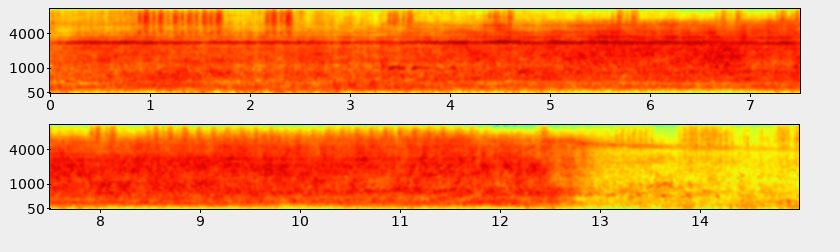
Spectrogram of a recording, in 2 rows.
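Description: Avro Vulcan XH558's four Rolls-Royce Olympus turbojets in a loud, steady roar during a low flypast, with a high whistling tone over the roar for the first half. The roar drops away sharply near the end as the bomber passes.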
